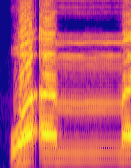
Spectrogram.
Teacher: میم مشدد پہ غنہ ضروری ہے ، ذی یا مدہ ہے، با پہ قلقلہ کریں گے، یضت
